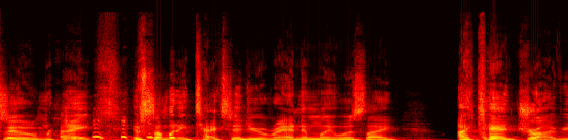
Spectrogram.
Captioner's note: laugh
